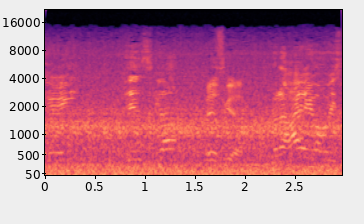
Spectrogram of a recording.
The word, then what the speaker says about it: Pisgah: the Pisa National Forest it's pronounced like it's spelled p i z g a pisga pisga but I always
